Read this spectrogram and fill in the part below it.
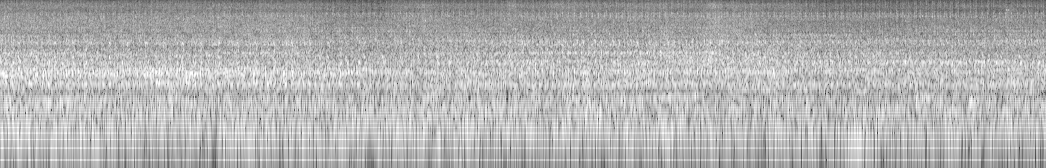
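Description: A car engine idles steadily and evenly for the whole stretch, a constant rumbling hum with no voices.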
